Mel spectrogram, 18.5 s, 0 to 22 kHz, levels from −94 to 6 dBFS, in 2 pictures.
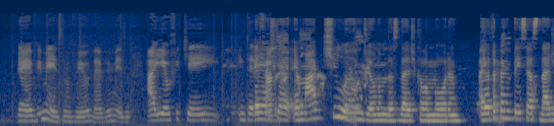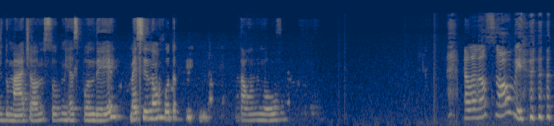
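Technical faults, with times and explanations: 3.74–3.95, 4.63–5.08, 5.83–6.17, 7.95–8.53, 10.47–11.38, 12.69–13.23 and 13.98–14.55 s: echo leak. A delayed copy of the speech trails the original by a steady 355 ms. It sits anywhere from about 25 dB down near 3.8 s to about 10 dB down around 4.6–6.2 s. The likely cause is a far-end loudspeaker whose echo canceller is not fully removing what its microphone picks up, so the residue is sent back as these short scraps.
4.69–9.01 s: speech suppressed in double talk. Across this span the speech is turned down, for around three seconds in total, with the deepest drops roughly 20 dB. It overlaps the echo bursts at 4.63–6.17 s and 7.95–8.53 s. The likely cause is an echo canceller that could not separate the local talker from loudspeaker echo while both sides were active, and so attenuated everything at once.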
